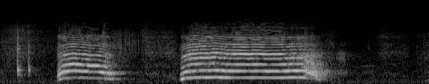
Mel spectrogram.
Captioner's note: Casey groaning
